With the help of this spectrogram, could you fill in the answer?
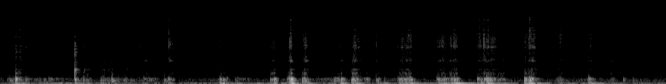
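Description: Two wooden toothpicks scrape and pick at the metal mesh grille of a Blue Yeti microphone head, working at putty packed into its holes to clean it out. Close, low, dull scratching and soft tapping are heard, with short, quick-decaying clicks scattered throughout.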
